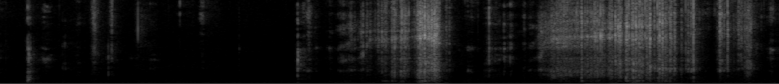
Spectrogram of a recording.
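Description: A solid rectangular bar of dry yellow soap, held in the hand, is scraped and shaved with a metal blade, its shavings curling off onto a pile. Quiet crisp ticks give way to two louder, bright, papery scraping strokes, the second longer and rougher, over a steady low hum.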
